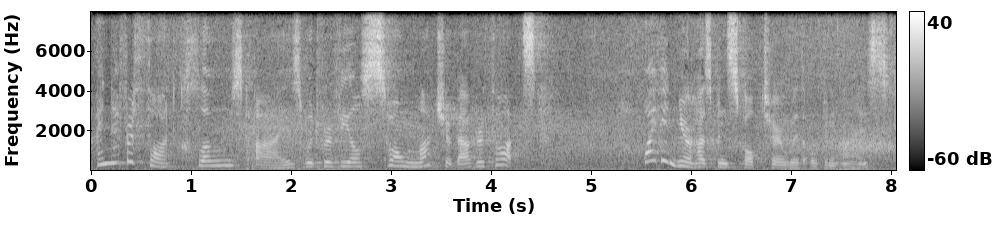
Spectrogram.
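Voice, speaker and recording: A woman's voice: mid-range voice, wildly swooping pitch, measured pace. An actress playing an earnest, searching woman full of wonder, in a theatrical stage drama. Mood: wondering, curious. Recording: live theatre recording, clear background noise.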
